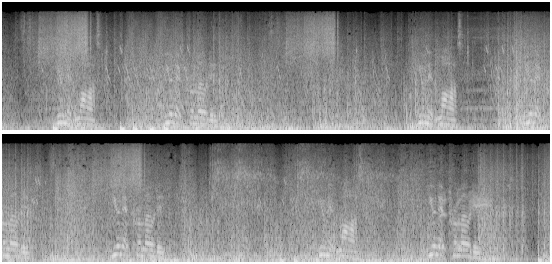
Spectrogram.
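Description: Zapping laser weapons fire in short bursts.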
